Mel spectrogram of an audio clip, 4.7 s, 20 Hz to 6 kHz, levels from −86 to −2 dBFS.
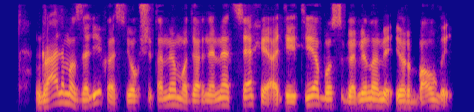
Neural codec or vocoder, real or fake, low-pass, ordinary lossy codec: codec, 16 kHz, 8 kbps, FunCodec, trained on Chinese and English, 25 frames a second; fake; 5.4 kHz; MP3, 48 kbps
